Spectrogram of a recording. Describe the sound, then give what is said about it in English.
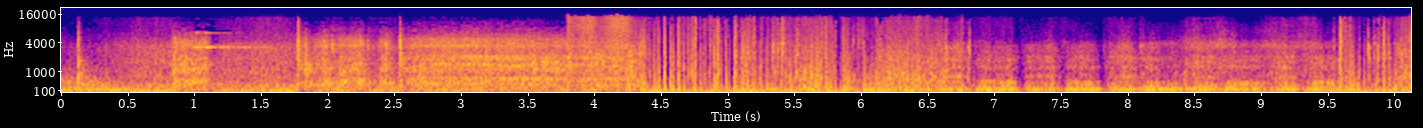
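A bear, released into the wild when a door is opened, charges and attacks the camera, with loud, rough roaring and growling that runs almost nonstop for about ten seconds, broken by sharp thumps and scuffling bangs. “So if you've ever wondered what it would sound like to be in the wild and be attacked by a wild bear, take a listen.”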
